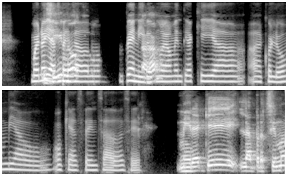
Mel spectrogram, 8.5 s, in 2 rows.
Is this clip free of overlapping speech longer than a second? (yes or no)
yes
